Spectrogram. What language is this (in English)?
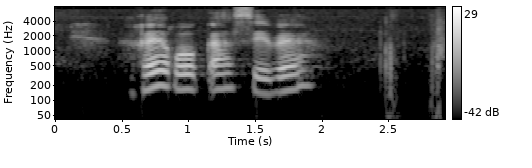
Northern Sotho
